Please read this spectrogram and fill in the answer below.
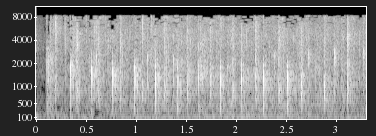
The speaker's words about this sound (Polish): Kochani, przywitajmy ich gorącymi oklaskami.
